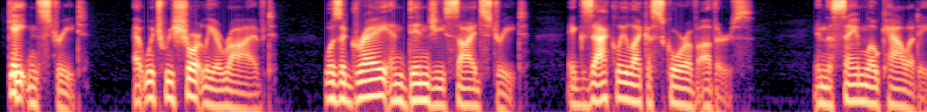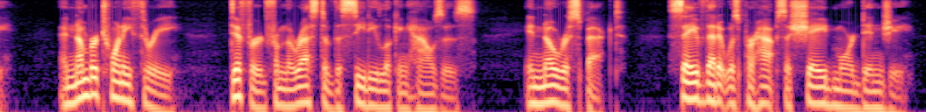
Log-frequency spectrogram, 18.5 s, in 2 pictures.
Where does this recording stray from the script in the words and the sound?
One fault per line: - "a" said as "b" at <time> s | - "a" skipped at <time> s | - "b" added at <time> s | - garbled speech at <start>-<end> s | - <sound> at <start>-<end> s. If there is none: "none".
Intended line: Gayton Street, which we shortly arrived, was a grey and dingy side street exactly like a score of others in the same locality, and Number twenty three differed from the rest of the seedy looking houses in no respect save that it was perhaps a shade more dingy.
- "at" added at 1.3 s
